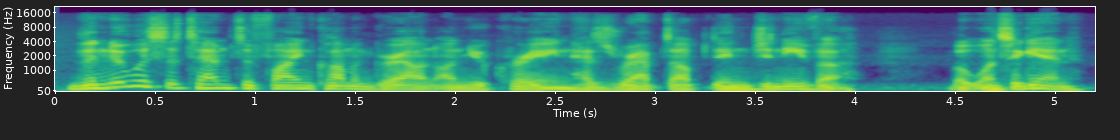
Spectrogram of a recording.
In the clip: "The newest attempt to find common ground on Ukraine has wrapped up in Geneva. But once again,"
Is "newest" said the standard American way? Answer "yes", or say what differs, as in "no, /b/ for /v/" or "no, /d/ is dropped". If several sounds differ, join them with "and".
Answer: no, /t/ is dropped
